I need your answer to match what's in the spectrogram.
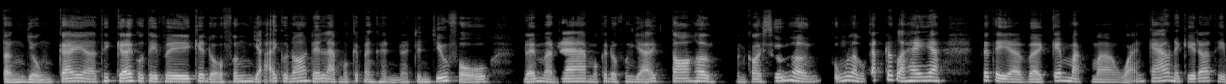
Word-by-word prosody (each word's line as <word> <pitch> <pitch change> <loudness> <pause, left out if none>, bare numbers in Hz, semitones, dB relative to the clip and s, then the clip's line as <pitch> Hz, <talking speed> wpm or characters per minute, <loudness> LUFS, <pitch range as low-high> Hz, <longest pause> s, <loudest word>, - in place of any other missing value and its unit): tận 120 +1 0
dụng 110 -1 -1
cái, 145 +3 +4
a, 125 -2 +1
thiết 160 +6 -4
kế 155 +1 +6
của 150 -3 -1
TV, 140 -1 0 0.3
cái 155 +1 +1
độ 115 -3 -1
phân 140 +4 -2
giải 125 +4 0
của 145 - -2
nó 145 +4 +2
để 135 -5 +1
làm 130 -5 0
một 110 - -5
cái - - -6
màn 115 -3 -3
hình 110 -3 -6
n - - -9
trình 110 -2 -4
chiếu 150 +10 +3
phụ 120 -5 0 0.3
để 125 +2 +2
mà 140 -4 0
ra 140 +2 +4
một 125 -3 -6
cái 150 - -4
độ 120 - 0
phân 130 -2 -5
giải 120 +5 +1
to 145 0 +3
hơn, 150 -2 +2 0.2
mình 110 - -9
coi 130 +4 0
sướng 160 +7 -1
hơn, 140 -7 +1
cũng 180 - -2
là 180 - +3
một 140 - -5
cách 190 - -2
rất 210 - +1
là - - +5
hay 170 +1 +3
nha. 170 -2 +2 0.4
Thế 185 - +2
thì, 145 -5 +3
à, 120 -1 +2
về 120 0 0
cái 145 +11 -1
mặt 140 -7 -2
mà 115 -2 -2
quảng 110 +5 -5
cáo 155 +4 +1
này 145 - -1
kia 135 -1 0
đó, 150 +2 +1
thì 130 -3 -4
135 Hz, 290 wpm, -21 LUFS, 120-150 Hz, 0.4 s, kế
